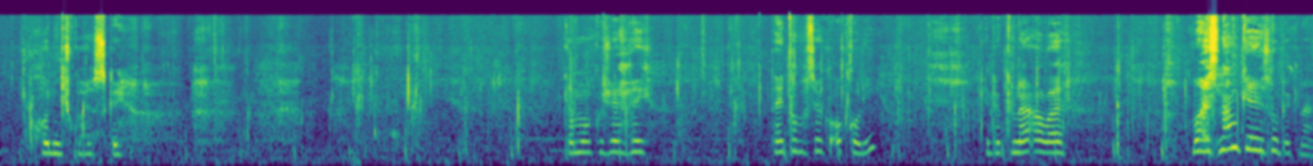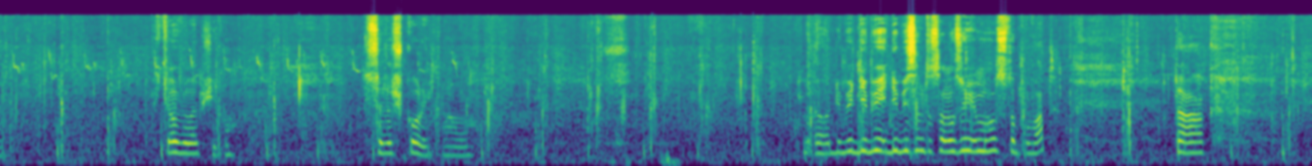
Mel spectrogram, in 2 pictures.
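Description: Footsteps tap on paving stones at a walking pace.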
